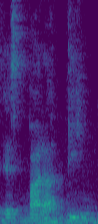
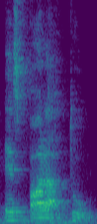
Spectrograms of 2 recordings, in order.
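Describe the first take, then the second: First: "Es para ti" with ti, ending on "tee"; correct pronoun form. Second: "Es para tú" with the subject form tú, ending on "too"; wrong pronoun form. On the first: Teacher giving students the correct form: "ti" said clearly. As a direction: say it the right way, with ti. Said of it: "I'd say". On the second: Teacher showing students the wrong form: "tú" said clearly. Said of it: "I wouldn't say". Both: Shown as a demonstration.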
